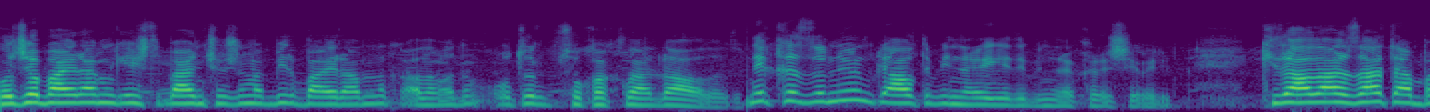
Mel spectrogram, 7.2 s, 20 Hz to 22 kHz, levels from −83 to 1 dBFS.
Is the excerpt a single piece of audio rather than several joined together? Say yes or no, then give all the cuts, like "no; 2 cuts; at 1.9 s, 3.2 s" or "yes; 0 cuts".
no; 1 cut; at 3.6 s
